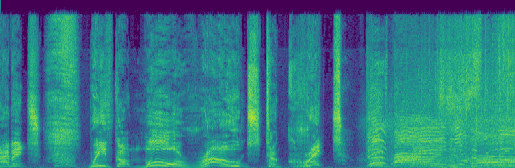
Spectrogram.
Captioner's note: sniffs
